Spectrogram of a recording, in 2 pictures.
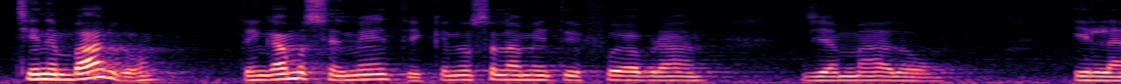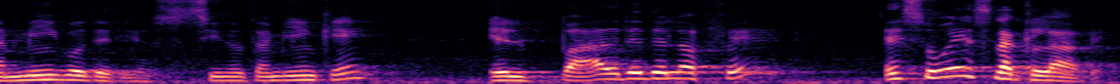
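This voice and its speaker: A male pastor's slightly high voice fills a big-sounding church sanctuary as he reads scripture and preaches. He rises to loud passages, then falls back to soft ones, and asks the congregation rhetorical questions.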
